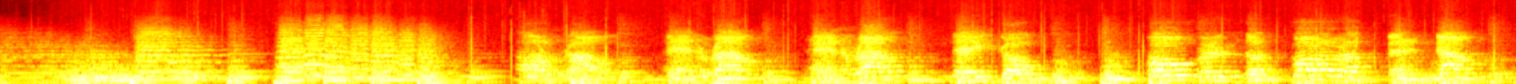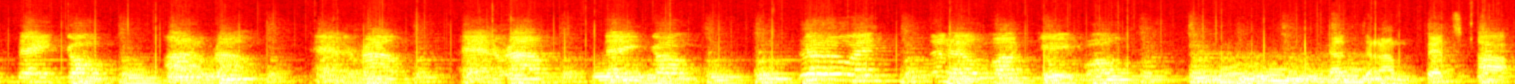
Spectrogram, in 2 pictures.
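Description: An old-time waltz plays steadily, with a loud, brassy band and a tuba pumping out the low notes beneath a singing voice, full and lively throughout.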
